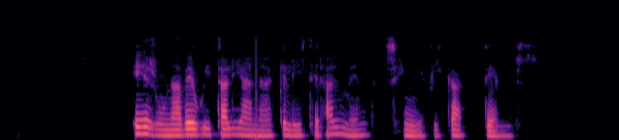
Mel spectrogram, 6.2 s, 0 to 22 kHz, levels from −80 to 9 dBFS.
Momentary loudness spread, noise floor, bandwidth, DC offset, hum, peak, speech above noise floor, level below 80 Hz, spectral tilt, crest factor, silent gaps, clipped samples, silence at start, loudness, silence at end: 10 LU; -83 dBFS; 7.4 kHz; under 0.1%; none; -8 dBFS; 55 dB; -66 dBFS; -7 dB/octave; 22 dB; none; under 0.1%; 1.35 s; -28 LUFS; 1 s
